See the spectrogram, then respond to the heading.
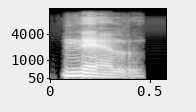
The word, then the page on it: knell: Indian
